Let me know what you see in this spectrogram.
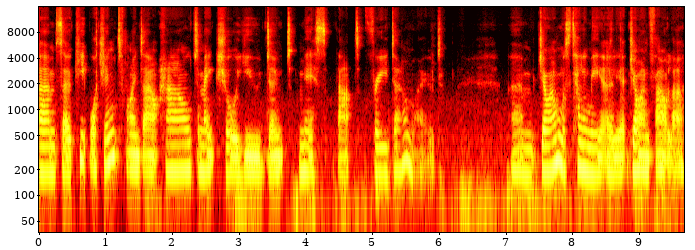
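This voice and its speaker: The dry, close sound with no echo carries a woman speaking fairly slowly in a British accent. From UK. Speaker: crochet teacher and designer. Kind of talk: live video chat. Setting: livestream video call.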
